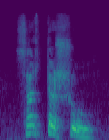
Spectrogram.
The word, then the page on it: sartashul: Xyzyl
